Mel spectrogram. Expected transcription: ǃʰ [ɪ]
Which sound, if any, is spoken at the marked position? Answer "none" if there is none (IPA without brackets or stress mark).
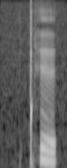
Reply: ɪ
